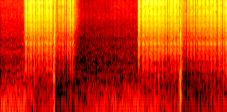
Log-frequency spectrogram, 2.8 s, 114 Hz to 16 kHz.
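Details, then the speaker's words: Ion chair high-voltage DC supply (negative on top, positive on bottom) running about 22,000 volts into a grounded wire to an 8-foot ground rod: harsh squealing hiss broken by sharp pops when the positive side is shorted to ground, arcing at poorly insulated leads. "Hear that pop? When I short the positive side to ground, it's discharging up here. Need to insulate that better."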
